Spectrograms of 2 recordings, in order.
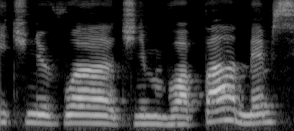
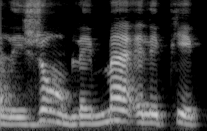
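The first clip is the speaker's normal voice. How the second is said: usual speaking voice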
